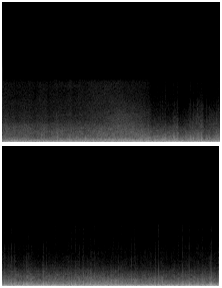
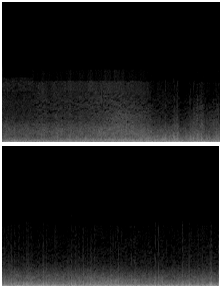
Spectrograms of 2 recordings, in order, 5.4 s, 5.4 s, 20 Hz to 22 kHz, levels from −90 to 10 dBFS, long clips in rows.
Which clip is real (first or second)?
second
